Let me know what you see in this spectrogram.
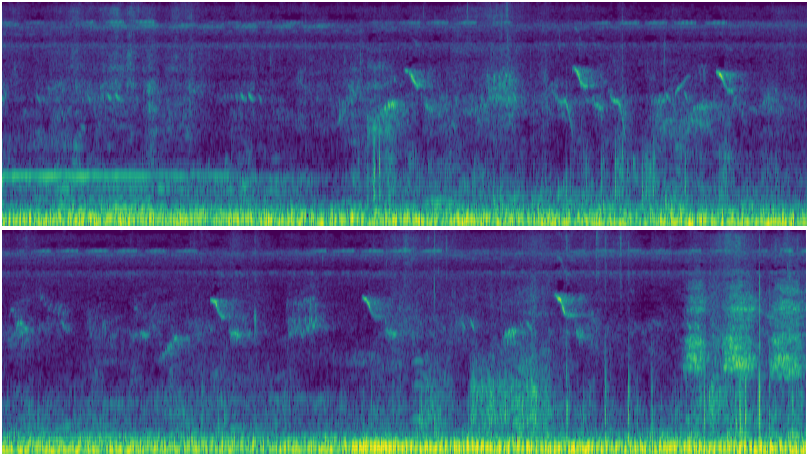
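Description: A bird calling repeatedly, short high chirps that drop in pitch, about one a second, over a steady low rumble.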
